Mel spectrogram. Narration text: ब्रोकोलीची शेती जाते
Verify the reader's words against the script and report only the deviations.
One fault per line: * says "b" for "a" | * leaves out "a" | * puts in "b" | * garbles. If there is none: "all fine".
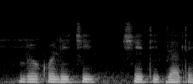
all fine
